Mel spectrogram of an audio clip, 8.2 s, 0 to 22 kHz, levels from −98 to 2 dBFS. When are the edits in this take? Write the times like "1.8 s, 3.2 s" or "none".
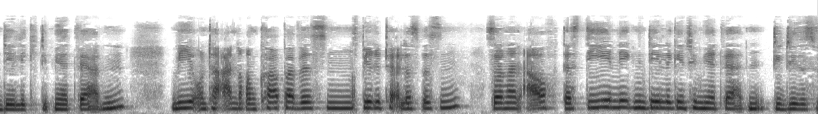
3.5 s, 4.8 s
